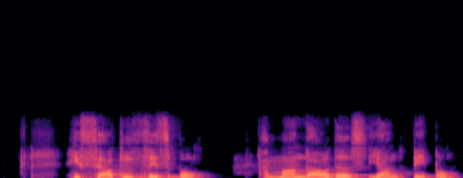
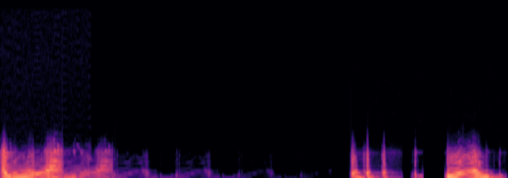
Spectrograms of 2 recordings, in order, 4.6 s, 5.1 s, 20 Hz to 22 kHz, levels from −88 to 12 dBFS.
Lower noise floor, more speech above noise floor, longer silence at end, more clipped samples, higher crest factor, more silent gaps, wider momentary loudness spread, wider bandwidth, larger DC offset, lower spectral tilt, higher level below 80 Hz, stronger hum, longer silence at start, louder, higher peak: second, -38 dBFS vs -71 dBFS; second, 21 dB vs 52 dB; about the same, 0.05 s vs 0.05 s; neither; second, 16 dB vs 22 dB; second, none vs 3.31-3.49 s, 4.02-4.11 s, 4.22-4.44 s; second, 16 LU vs 20 LU; first, 8 kHz vs 5 kHz; neither; second, -6 dB/octave vs -8.5 dB/octave; about the same, -54 dBFS vs -52 dBFS; neither; first, 0.35 s vs 0 s; about the same, -18 LUFS vs -19 LUFS; about the same, -2 dBFS vs 0 dBFS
